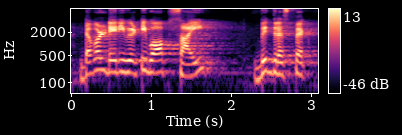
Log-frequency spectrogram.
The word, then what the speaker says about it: psi: साई से दिखाते हैं, PSI, साई है ये, P साइलेंट है यहां पर।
